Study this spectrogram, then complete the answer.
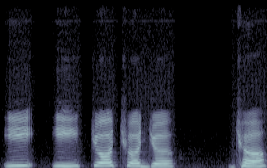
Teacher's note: तालव्य, तालु, मुंह के ऊपरी भाग और जीभ, ये इसका उच्चारण स्थान है।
